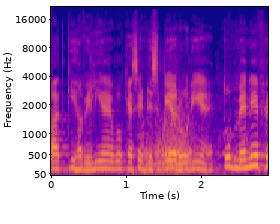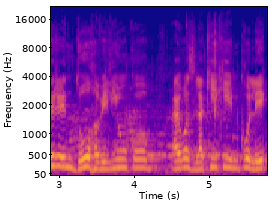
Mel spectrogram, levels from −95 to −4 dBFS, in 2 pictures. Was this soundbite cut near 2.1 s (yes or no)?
yes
